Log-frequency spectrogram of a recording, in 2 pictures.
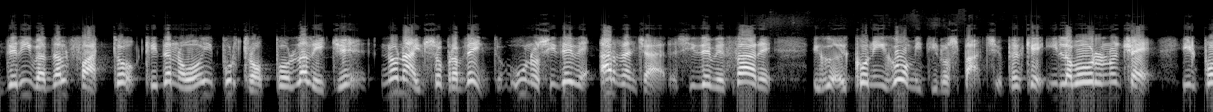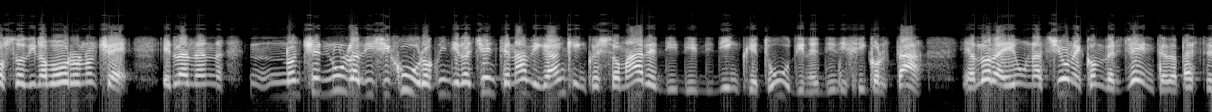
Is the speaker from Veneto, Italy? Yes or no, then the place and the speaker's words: no; Calabria, Italy; non possiamo più tollerare come calabresi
